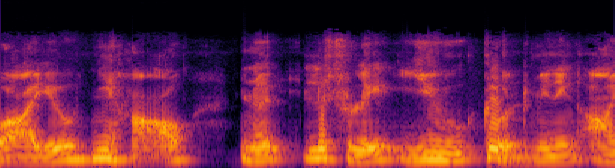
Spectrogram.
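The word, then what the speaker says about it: 你好: Now, if you pronounce, you would not say ni on its own. You'd say ni. It's a third tone word.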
